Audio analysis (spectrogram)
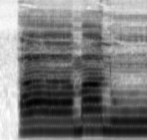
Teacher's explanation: قوف کو آپ جب بھی پڑھیں گے جس کے اوپر دو نقطے ہوتے ہیں، اس والے قوف کو آپ ہمیشہ موٹا پڑھیں گے، اس والے کاف کو آپ باریک پڑھیں گے، ٹھیک ہے۔ آمنو، اب آمنو کو ہم نے تھوڑا سا لمبا کرنا ہے، کیونکہ حمزہ کے اوپر کھڑی حرکات ہے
